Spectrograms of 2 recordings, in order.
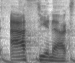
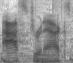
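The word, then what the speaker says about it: Astyanax: I think it's Astanax, not Astronax.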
